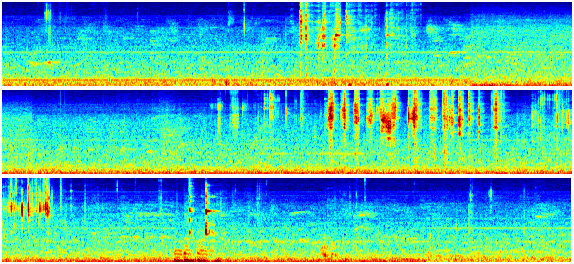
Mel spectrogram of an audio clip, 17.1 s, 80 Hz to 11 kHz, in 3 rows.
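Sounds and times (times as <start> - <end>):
utensils clinking on dishes: 2.9 - 4.2, 7.8 - 11.9, 13.2 - 13.7.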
